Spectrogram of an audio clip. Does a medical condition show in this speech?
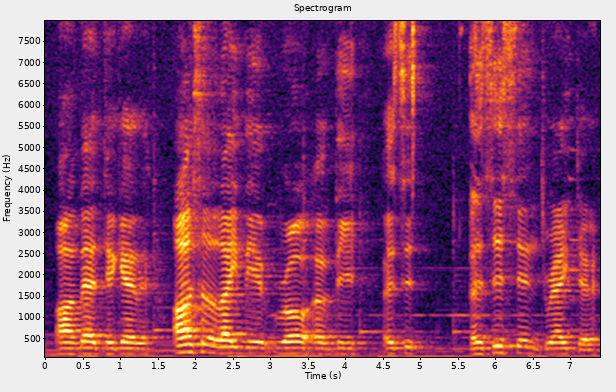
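Yes: cerebral palsy.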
